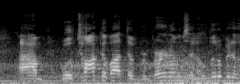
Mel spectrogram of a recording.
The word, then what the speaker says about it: viburnum: look at some photographs with a little pronunciation guide i learned that it's viburnum so a genus of more than 150 evergreen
